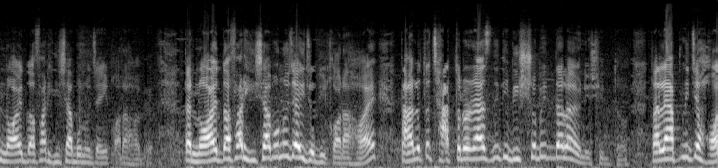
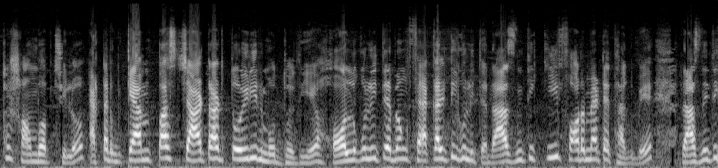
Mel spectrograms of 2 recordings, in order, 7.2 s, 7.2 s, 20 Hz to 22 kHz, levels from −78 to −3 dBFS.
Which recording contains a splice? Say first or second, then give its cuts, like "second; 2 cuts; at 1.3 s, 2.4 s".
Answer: second; 1 cut; at 0.9 s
